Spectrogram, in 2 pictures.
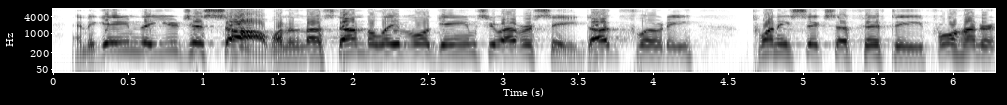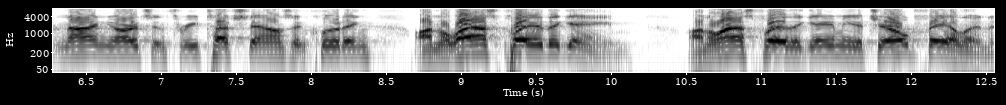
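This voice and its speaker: A man's voice: fairly high pitch, low-quality recording. A man hosting a sports post-game show, recapping games in an emphatic way and repeating his phrases.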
